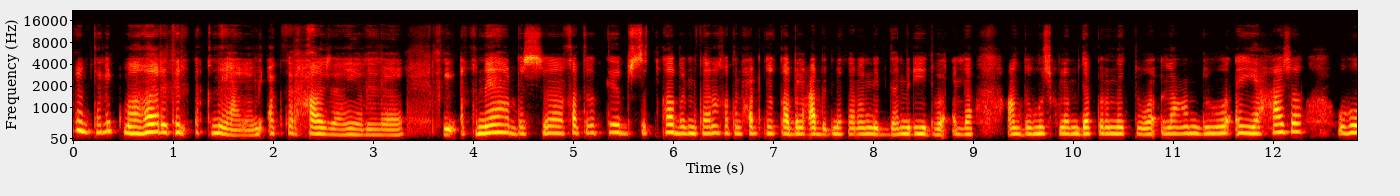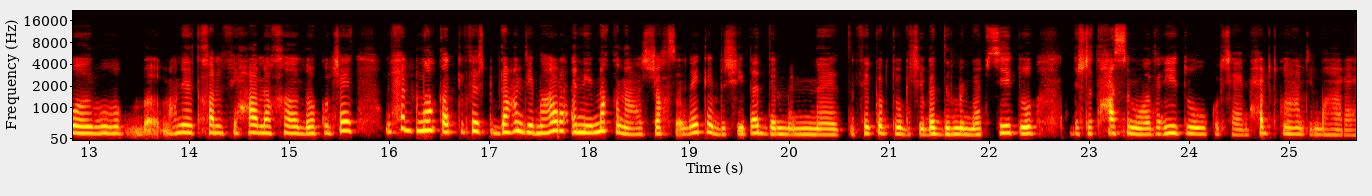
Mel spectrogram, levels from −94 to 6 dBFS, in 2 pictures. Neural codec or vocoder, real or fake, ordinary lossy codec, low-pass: codec, 44.1 kHz, 3.4 kbps, Pupu-Codec; fake; none; 14.4 kHz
